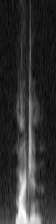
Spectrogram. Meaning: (noun) 1. The edge of the paper, typically left blank when printing but sometimes used for annotations etc 2. The edge or border of any flat surface
- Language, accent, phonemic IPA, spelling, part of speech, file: English, US, /ˈmɑɹ.d͡ʒɪn/, margin, noun / verb, En-us-margin.ogg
